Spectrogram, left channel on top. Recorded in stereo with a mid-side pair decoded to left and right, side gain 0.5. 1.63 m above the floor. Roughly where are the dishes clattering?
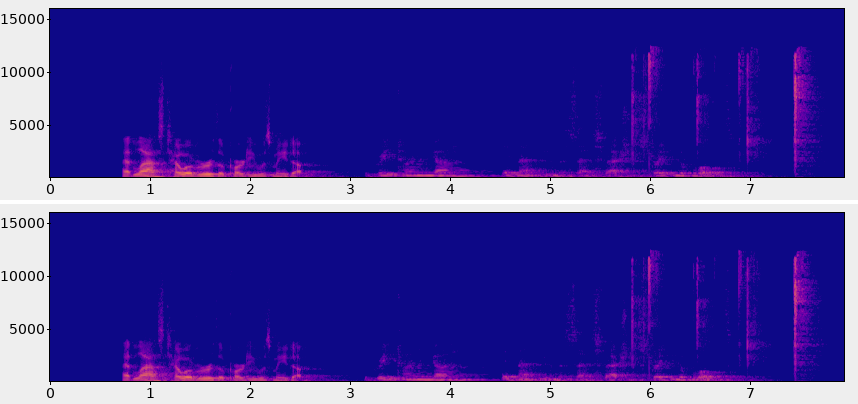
No dishes clattering in this recording.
